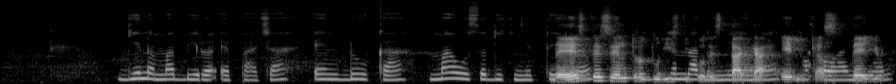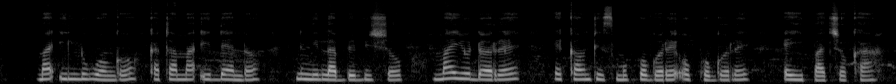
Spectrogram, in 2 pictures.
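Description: From 6.35 to 6.94 s and again from 7.62 to 8.5 s the speech sinks by roughly 10 dB. That's speech suppressed in double talk, likely from an echo canceller that couldn't tell the talker from loudspeaker echo while both sides spoke, so it ducked everything. Inside that second dip, at 7.75 to 7.8 s, there's a faint scrap of the voice repeated about 446 ms late and roughly 35 dB down. That's an echo leak, likely where one side's canceller let some of its loudspeaker pickup slip back through. The ducking returns briefly at 8.66 to 8.85 s, then bites hardest at 9.3 to 9.36 s, a short gap about 20 dB down.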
